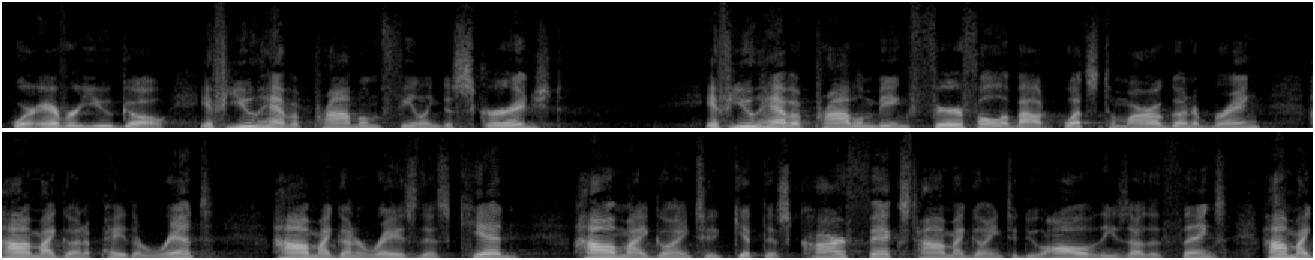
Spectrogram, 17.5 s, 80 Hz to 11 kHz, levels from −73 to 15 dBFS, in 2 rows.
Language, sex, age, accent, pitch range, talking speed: English, male, 50-69, American, 140-195 Hz, 215 wpm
